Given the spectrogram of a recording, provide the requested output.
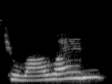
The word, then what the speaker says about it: Chihuahuan: say it right it's chihuahuan like chihuahua chihuahua and ravens and they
